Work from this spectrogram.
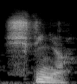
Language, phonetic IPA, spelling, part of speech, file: Polish, [ˈɕfʲĩɲa], świnia, noun / adjective, Pl-świnia.ogg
